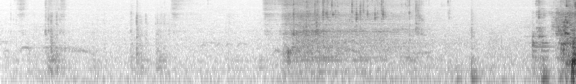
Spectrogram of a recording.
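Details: Toilet flush test after replacing the leaking, noisy Fluidmaster fill valve and adjusting the water level: quiet handling, then a clean rush as the bowl flushes and the tank refills smoothly; normal.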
